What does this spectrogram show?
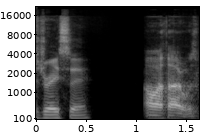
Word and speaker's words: Dreyse: It's Drace. Oh, I thought it was Wagon. It's spelled Dreyse.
